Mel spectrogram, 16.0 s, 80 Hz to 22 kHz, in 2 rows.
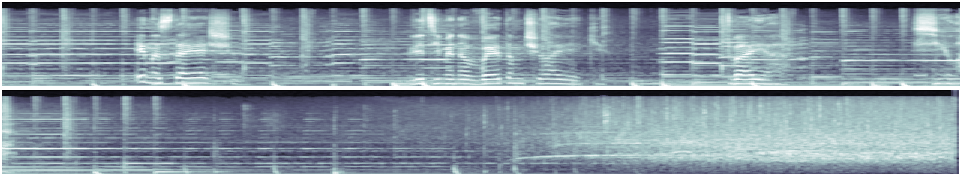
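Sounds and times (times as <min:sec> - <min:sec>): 
soft musical passage: 0:00.0 - 0:12.3
speech: 0:01.2 - 0:02.2, 0:03.4 - 0:05.1, 0:06.1 - 0:06.7, 0:07.6 - 0:08.2
large audience applauding: 0:12.0 - 0:15.9.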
